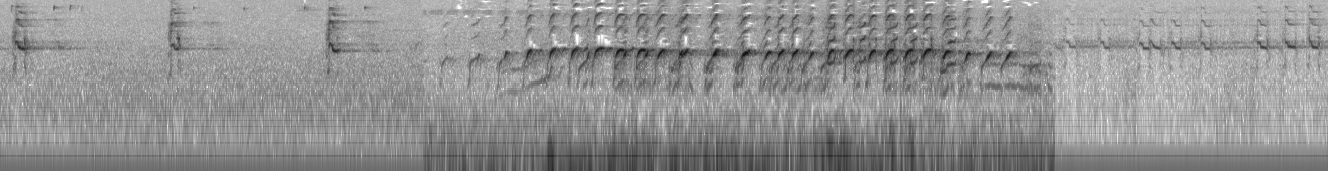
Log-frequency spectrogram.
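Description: Campo flicker giving three sharp calls, then a fast series of loud ringing notes, about three a second, ending in softer clipped notes.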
